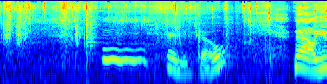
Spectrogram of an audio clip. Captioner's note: hums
